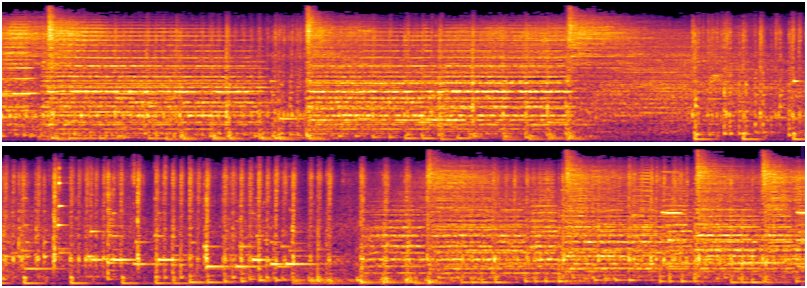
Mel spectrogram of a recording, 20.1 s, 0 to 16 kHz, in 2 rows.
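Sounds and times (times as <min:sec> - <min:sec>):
brass chord: 0:00.0 - 0:07.3, 0:13.6 - 0:20.0
marching band playing: 0:00.0 - 0:20.0
rapid drum strokes: 0:00.0 - 0:20.0
mallet keyboard notes: 0:09.9 - 0:14.9.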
